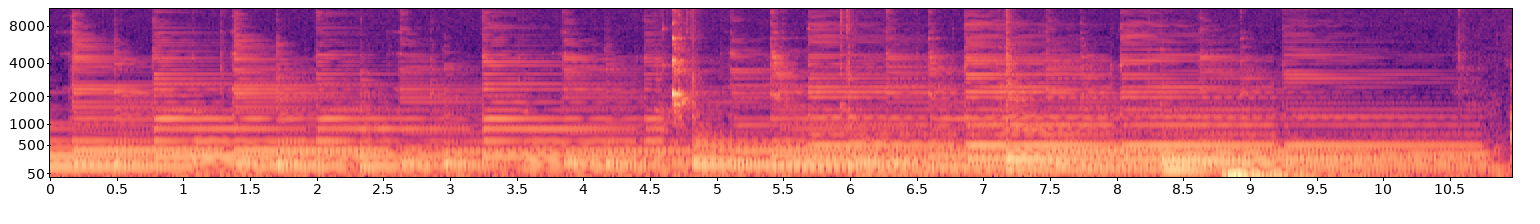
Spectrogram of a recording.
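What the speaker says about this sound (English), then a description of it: "So when we put together the measure 1 and 2, sounds like this" Fingerpicked acoustic guitar playing the opening two measures of a song, a steady rolling pattern of plucked notes over a thumbed bass, close and unaccompanied with no voices.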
